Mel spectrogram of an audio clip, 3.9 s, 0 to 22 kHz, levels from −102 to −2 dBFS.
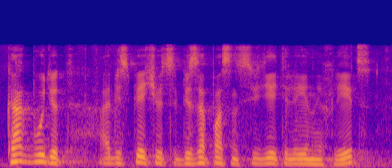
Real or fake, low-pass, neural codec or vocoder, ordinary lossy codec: real; 7.2 kHz; none; none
